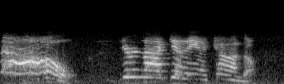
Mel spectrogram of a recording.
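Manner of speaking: mock high-pitched, shrieking woman's scream. Retelling a story of a woman screaming at a man, imitating her screaming. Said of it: "she starts screaming".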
